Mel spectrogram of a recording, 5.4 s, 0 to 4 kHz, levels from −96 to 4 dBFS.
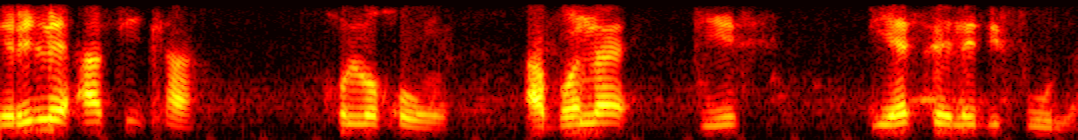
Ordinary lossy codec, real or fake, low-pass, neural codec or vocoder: none; real; 3.6 kHz; none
